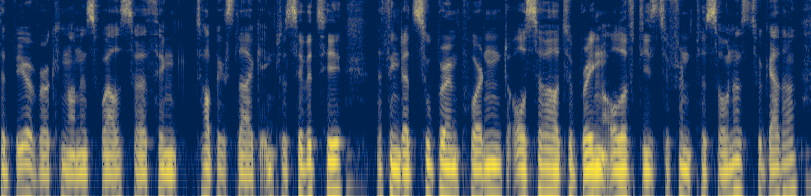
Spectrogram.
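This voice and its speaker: In a very clean recording with a silent background, a man with a German accent speaks at a fairly quick pace in a very deep, low pitch and a monotone, flat intonation. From Germany. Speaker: beauty brand marketer. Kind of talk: panel discussion.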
